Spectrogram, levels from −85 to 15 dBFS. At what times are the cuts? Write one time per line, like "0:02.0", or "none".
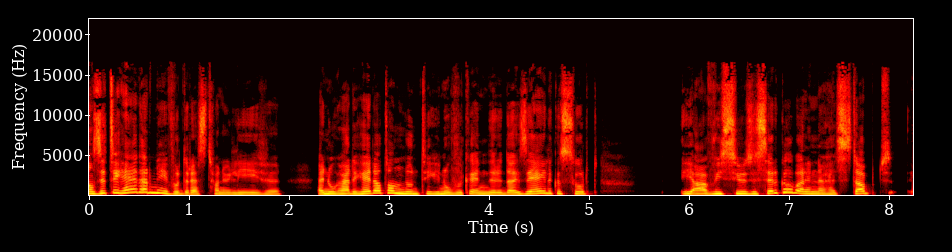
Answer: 0:03.7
